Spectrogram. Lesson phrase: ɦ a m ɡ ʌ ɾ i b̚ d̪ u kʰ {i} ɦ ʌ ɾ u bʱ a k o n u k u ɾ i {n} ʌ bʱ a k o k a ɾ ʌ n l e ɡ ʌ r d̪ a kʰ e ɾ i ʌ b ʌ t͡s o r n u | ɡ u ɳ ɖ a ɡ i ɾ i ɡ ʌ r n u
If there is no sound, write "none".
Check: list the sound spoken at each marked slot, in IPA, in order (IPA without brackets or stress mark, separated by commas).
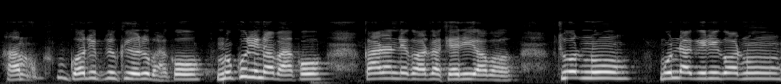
i, n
